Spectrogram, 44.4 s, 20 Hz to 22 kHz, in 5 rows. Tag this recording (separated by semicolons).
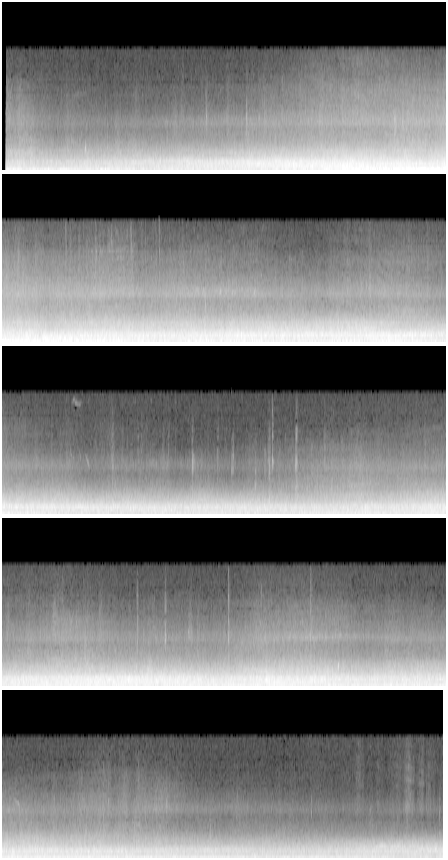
Car; City; traffic2; Bus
